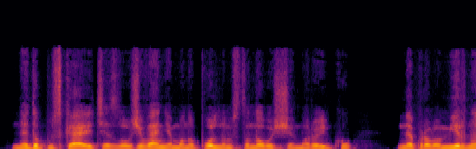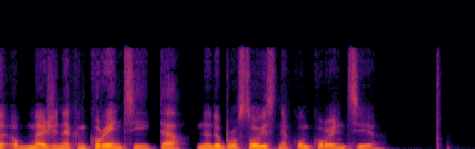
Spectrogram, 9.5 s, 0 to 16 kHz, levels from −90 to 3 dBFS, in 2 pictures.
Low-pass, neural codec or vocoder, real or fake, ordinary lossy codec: 10.8 kHz; codec, 16 kHz in and 24 kHz out, 0.9 kbps, LongCat-Audio-Codec, four codebook decoder; fake; MP3, 64 kbps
